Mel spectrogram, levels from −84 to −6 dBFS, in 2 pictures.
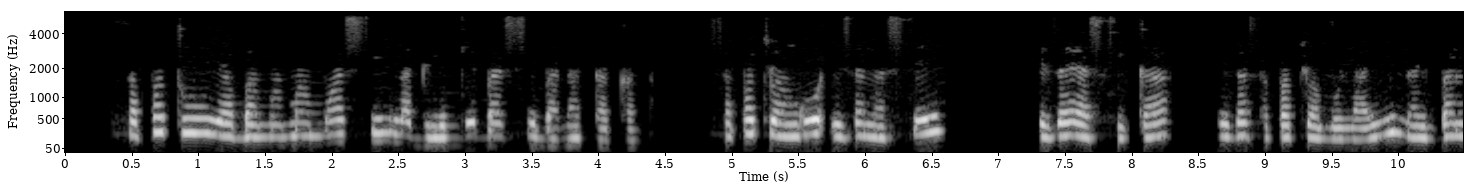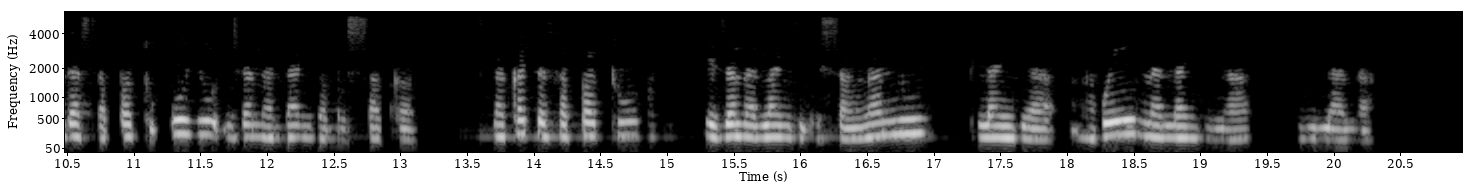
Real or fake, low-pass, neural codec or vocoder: real; 5.4 kHz; none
